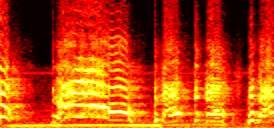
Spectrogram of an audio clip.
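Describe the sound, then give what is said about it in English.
An agitated chicken squawks and clucks in a few harsh, rapid bursts, loud, with a steady low hum running underneath. “Once he was nearly killed by an angry chicken.”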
